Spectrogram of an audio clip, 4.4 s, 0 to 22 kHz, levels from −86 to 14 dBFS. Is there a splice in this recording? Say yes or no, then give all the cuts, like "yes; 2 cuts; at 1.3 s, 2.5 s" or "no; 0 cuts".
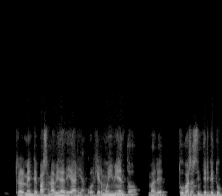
no; 0 cuts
